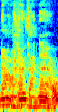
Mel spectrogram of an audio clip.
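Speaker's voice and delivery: soft, quiet half-whispered voice. Admitting to the others that the phone was not on silent, half-whispering. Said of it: "You don't have to whisper that".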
